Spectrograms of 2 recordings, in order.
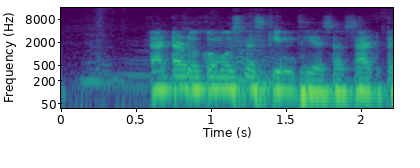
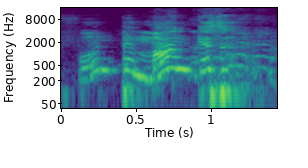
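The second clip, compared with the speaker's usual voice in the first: mock disbelief; 12 semitones higher, slower than usual. Baffled by phone wedding ritual.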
